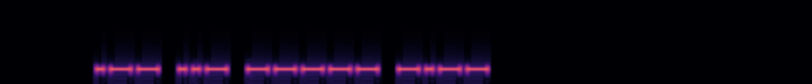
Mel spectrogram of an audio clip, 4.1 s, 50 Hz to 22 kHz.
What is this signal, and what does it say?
Morse code, heard as a keyed tone, about 36 wpm, 700 Hz. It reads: WU0Y
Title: USA Call Signs - 4 Characters - Repeated 2x - 35wpm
